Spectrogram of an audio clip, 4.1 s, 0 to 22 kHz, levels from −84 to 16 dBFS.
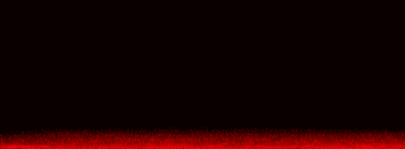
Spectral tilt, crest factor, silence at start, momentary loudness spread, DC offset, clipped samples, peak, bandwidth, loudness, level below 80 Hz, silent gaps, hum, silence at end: -7 dB/octave; 12 dB; 0 s; 2 LU; under 0.1%; under 0.1%; -38 dBFS; 4.8 kHz; -52 LUFS; -80 dBFS; none; none; 0 s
